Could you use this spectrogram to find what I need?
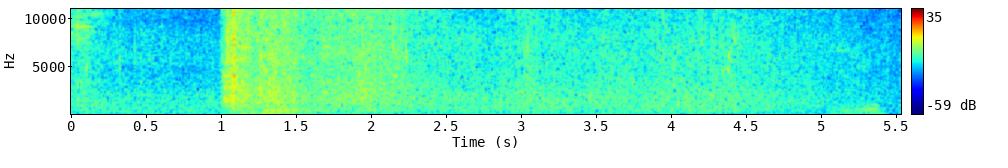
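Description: A waterfall pours steadily nearby.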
